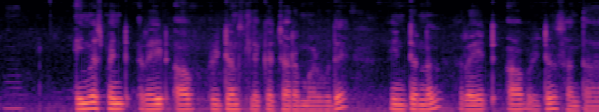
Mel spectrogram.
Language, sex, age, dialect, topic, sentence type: Kannada, male, 36-40, Mysore Kannada, banking, statement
